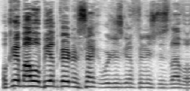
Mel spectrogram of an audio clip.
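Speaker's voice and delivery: high, loud, hurried reply; calling back. Retold or imitated. Boy putting off his mom mid-game, calling back hurriedly. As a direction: shout back quickly to a parent upstairs.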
